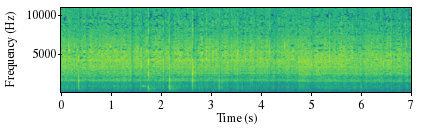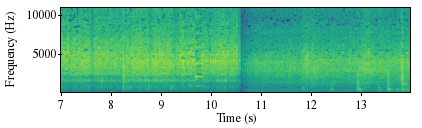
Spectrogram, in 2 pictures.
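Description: Spice-marinated green mussels sizzling in hot oil in a metal pot, a steady dense hiss. About ten and a half seconds in the sizzle drops off abruptly to a quieter hiss, with a spoon stirring and clinking against the pot near the end.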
